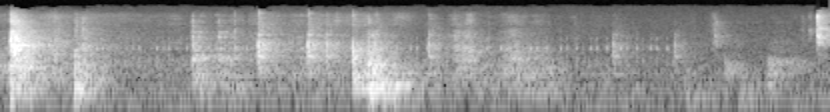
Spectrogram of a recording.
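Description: Scattered light clicks and knocks of a tool and a piece of base shoe being handled on a coping fixture, setting up for the cut. The knocks are sharpest right at the start and grow fainter.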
